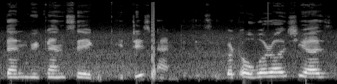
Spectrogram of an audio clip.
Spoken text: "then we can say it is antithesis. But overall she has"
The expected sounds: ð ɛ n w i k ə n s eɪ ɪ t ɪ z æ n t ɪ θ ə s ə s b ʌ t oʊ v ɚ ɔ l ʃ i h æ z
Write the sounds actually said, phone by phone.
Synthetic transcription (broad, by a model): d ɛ n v i k ə n s eɪ ɪ t ɪ z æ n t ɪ f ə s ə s b ʌ t oʊ v ɚ ɔ l ʃ i h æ z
